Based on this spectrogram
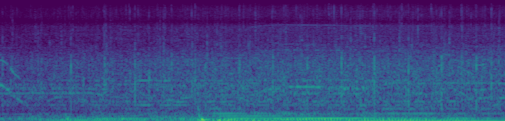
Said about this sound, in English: He's really captured the crowd and my heart all weekend long, not only finishing in second place, but I literally had goosebumps when the crowd erupted when he was named the most improved athlete across the entire competition.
